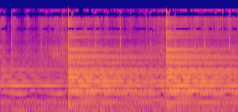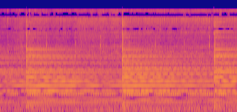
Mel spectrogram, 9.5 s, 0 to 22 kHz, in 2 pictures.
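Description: ODO 54/8 French wall clock's eight-hammer rod-gong block (seven steel rods and one brass rod) striking. Five ringing strokes come about two seconds apart, each sounding several rods together, over the clock's ticking.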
